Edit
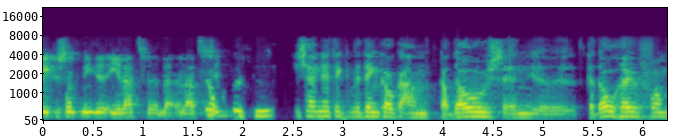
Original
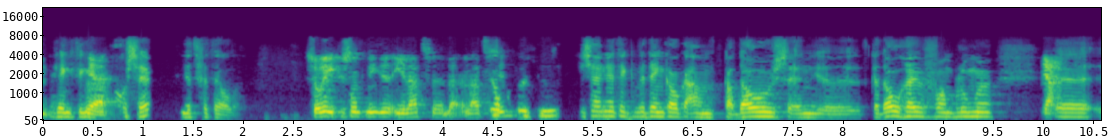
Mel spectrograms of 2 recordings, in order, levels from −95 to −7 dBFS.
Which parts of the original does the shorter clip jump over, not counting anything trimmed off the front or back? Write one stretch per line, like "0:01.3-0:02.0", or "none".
none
